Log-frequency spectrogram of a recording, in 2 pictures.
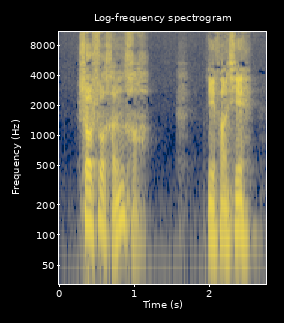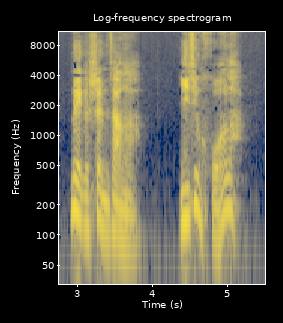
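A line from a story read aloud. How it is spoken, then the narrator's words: Relieved, smiling. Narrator (Chinese): 医生放心的笑笑说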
